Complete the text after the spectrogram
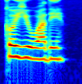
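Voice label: "cojua·ti", female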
